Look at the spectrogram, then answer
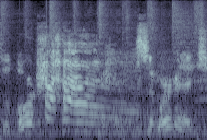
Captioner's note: laughs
